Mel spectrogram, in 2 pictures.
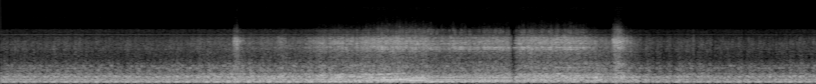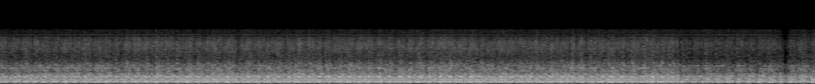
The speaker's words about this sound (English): Now it is November, the last of the laborers, in trucks, buses, and cars, approach the southern states to start the cycle all over again.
